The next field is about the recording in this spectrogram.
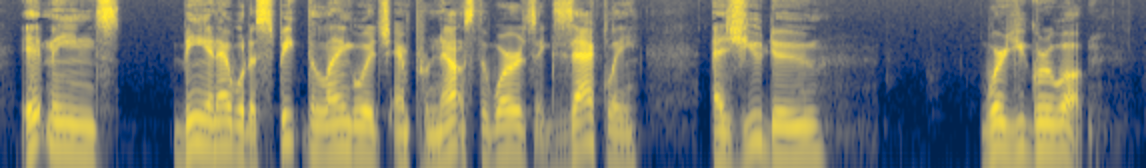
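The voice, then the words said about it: Southern American accent. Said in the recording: “I am from America, and I have a southern accent.”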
